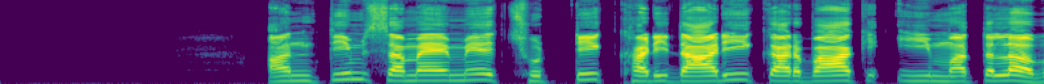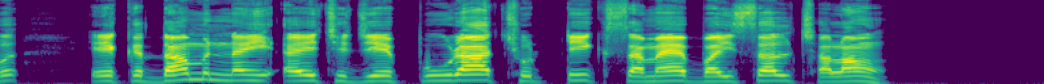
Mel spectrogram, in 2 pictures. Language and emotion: Maithili, neutral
